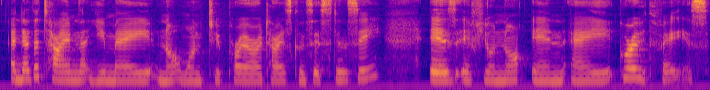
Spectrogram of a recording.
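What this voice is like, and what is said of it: Croaky, strained voice. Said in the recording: “my voice is quite croaky in this episode... I think my my voice has just gone”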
